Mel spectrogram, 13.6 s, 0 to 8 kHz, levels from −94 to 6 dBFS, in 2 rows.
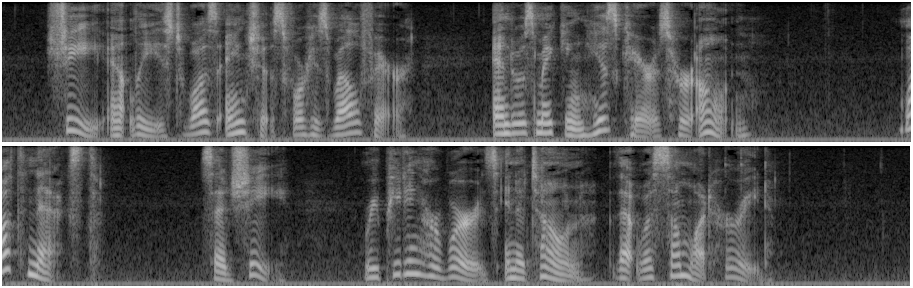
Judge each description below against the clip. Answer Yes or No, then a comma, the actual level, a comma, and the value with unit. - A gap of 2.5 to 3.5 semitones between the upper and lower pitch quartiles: No, average, 4.8 semitones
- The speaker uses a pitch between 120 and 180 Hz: No, high, 190 Hz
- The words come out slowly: Yes, slow, 130 wpm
